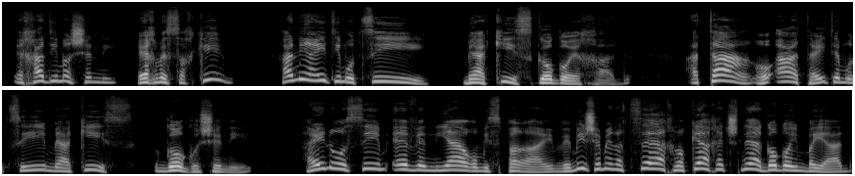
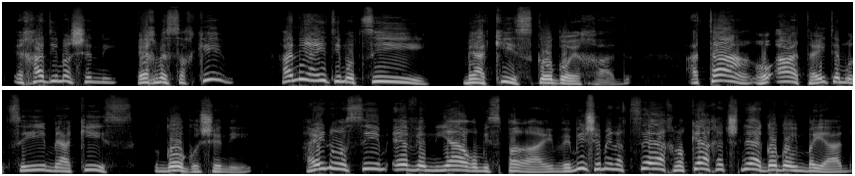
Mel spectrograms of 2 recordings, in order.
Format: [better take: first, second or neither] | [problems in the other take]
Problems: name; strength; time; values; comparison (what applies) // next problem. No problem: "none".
first | distortion; slight; 8% of the sound clipped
